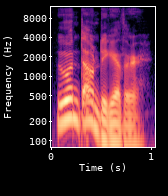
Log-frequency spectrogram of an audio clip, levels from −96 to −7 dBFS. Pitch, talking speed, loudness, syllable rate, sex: 135 Hz, 230 wpm, -17 LUFS, 6.5 syllables/s, male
